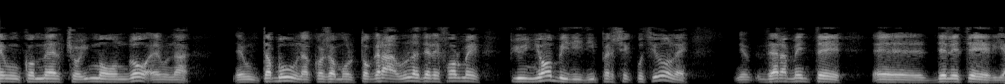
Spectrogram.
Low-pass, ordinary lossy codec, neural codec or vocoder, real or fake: 7.2 kHz; MP3, 24 kbps; codec, 16 kHz in and 24 kHz out, 1 kbps, XY-Tokenizer; fake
